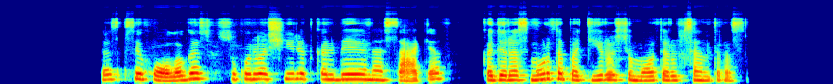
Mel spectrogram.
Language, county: Lithuanian, Klaipėda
